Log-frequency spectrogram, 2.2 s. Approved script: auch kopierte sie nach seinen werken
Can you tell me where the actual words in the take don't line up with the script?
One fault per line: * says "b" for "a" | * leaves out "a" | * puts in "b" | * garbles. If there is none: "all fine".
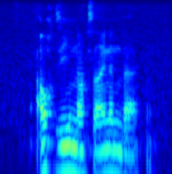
* leaves out "kopierte"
